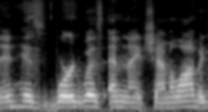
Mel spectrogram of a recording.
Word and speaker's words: Shyamalan: his word was might Shyamalan, but he like didn't know how to say his name. And he's like, "Might Shima." He just kept saying it wrong.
